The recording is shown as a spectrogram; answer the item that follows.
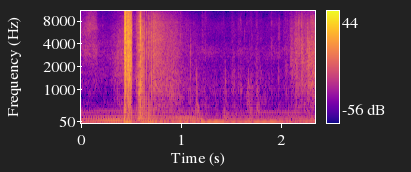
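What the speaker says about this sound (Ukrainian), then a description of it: "Здійснили чотири постріла." A single loud, sharp mortar blast goes off nearby in eastern Ukraine, followed by a deep rumbling echo and low engine-like drone.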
